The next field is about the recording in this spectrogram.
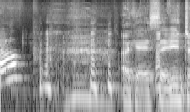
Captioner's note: laughing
